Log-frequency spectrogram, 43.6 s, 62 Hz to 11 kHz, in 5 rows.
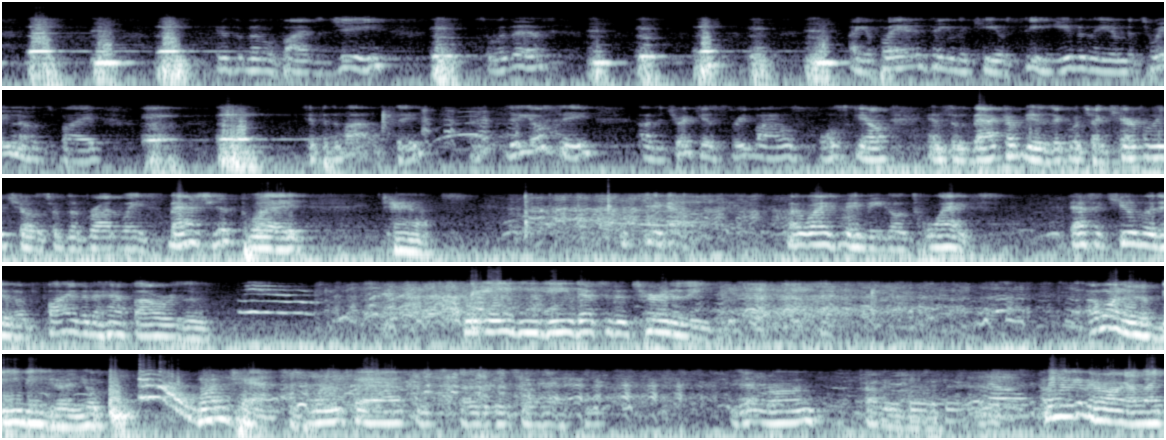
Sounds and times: Speech: 0:06.4 - 0:09.5, 0:11.0 - 0:19.7, 0:23.3 - 0:27.8, 0:29.6 - 0:31.5, 0:34.3 - 0:35.7, 0:36.3 - 0:39.2, 0:40.3 - 0:43.5.

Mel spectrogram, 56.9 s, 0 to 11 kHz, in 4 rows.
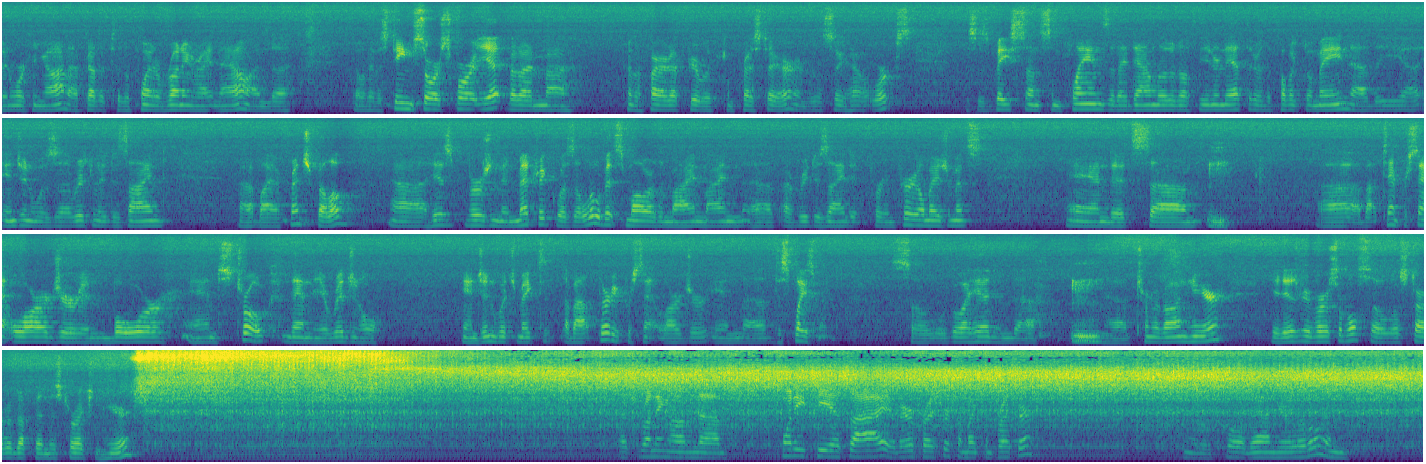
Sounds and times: Speech: 0:00.0 - 0:16.0, 0:16.6 - 0:24.1, 0:24.8 - 0:26.6, 0:27.4 - 0:32.3, 0:33.0 - 0:36.8, 0:37.4 - 0:44.0, 0:48.8 - 0:53.1, 0:54.4 - 0:56.2.

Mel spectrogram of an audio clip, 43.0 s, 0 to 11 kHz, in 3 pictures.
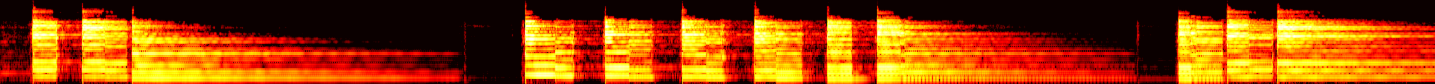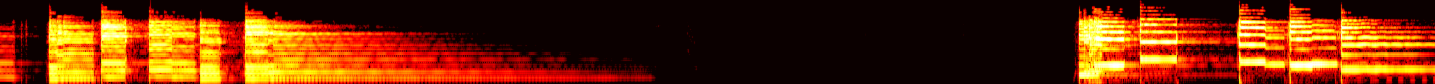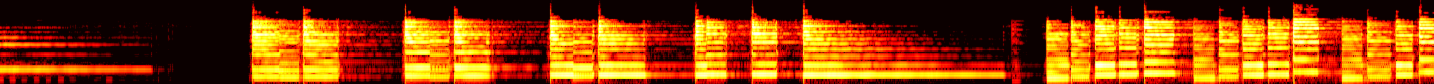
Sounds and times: Inside, small room: 0:00.0 - 0:43.0.

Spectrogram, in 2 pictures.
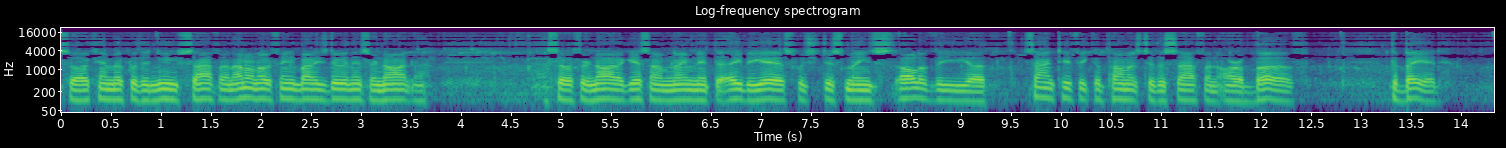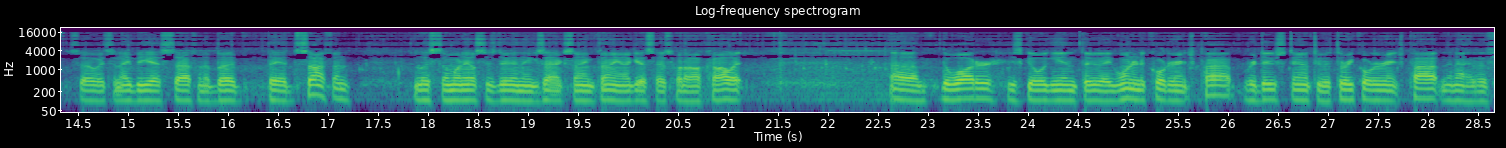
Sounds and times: Speech: 0:00.0 - 0:03.7, 0:04.7 - 0:12.5, 0:13.3 - 0:17.2, 0:17.9 - 0:21.2, 0:22.6 - 0:28.6.

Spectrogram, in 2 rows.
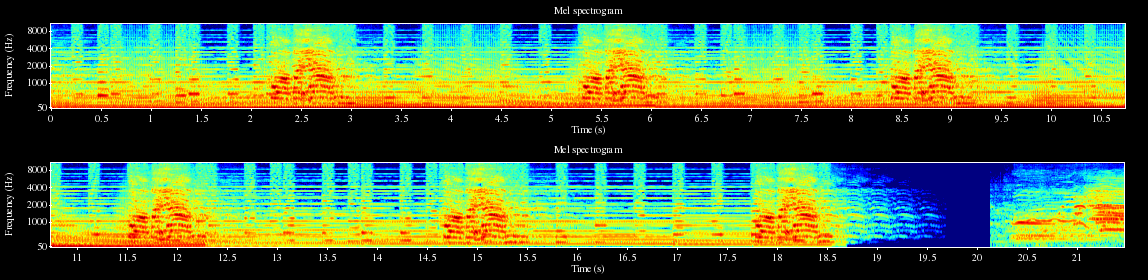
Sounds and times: Music: 0:00.0 - 0:19.7.

